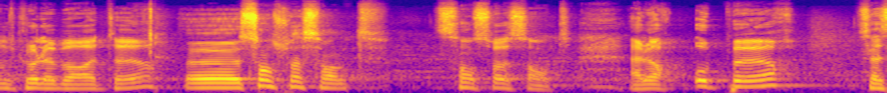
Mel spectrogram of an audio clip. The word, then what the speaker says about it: Opper: Alors Hopper, ça s'écrit O-2-P-E-R.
